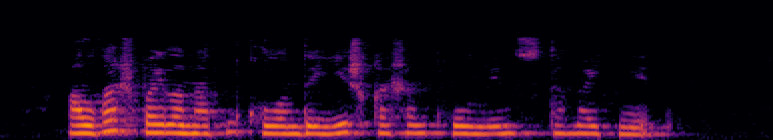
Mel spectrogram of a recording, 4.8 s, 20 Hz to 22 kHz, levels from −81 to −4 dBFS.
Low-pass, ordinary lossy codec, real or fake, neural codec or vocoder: 7.2 kHz; Opus, 64 kbps; real; none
